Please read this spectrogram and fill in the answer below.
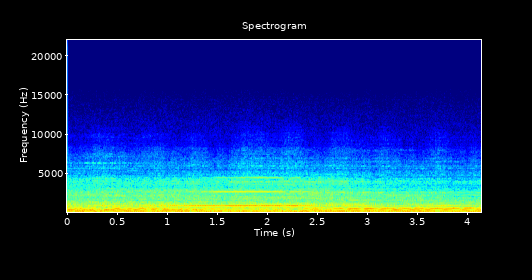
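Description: Live rock band playing loudly, with distorted electric guitars holding long sustained notes over a dense wash of band sound. One higher note is held for about a second and a half partway through.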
